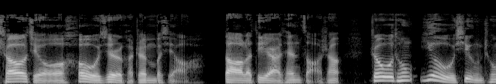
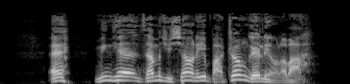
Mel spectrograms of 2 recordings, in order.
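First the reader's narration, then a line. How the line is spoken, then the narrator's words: Loud. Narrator (Chinese): 周通大声的说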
